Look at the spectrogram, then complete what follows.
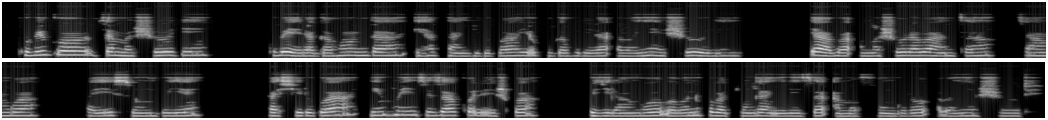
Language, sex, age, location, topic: Kinyarwanda, female, 18-24, Kigali, education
